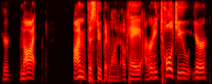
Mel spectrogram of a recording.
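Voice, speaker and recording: A man voicing a gruff, hot-tempered young man awkwardly confessing his feelings in an audiobook, blunt, halting and strained. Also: mid-range voice, animated, pushed and bright, dry recording, lo-fi sound, voice pushed up. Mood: snappish. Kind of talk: dramatic audiobook character reading.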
